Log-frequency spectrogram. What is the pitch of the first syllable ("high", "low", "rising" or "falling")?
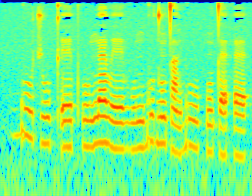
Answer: falling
